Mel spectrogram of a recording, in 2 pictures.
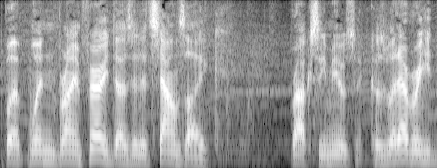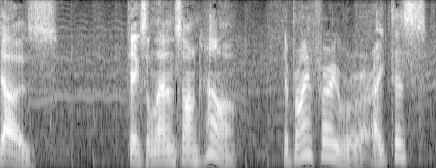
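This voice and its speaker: Radio host guy, slightly high voice, dry deadpan jokes, swears a lot, faint music behind. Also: moderate pace. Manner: deadpan, profane, spins absurd tall tales. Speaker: radio talk show host. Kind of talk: casual radio chat taking callers.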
